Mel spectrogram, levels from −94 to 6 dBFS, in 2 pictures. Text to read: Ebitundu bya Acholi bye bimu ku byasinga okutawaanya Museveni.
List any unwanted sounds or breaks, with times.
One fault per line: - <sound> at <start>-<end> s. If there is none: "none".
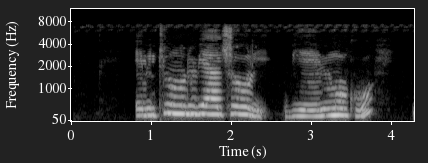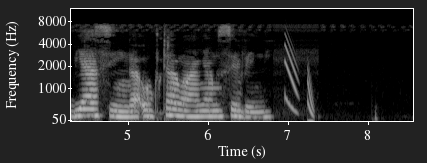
- chirp at 7.0-7.3 s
